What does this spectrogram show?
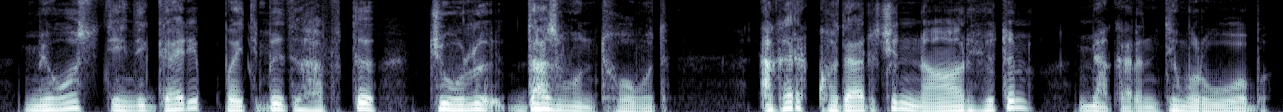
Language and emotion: Kashmiri, fearful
